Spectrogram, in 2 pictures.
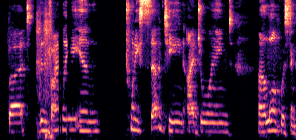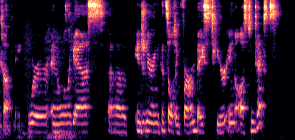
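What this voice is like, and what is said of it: Distinctive noticeable accent. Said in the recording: “you have the best accent of anybody who's been on the show to this point ... Surprised me a little bit as you got going”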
